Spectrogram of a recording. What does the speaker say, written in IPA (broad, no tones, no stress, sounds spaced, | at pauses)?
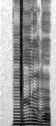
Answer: ŋ͡ǀ y l ũ ɡ õ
